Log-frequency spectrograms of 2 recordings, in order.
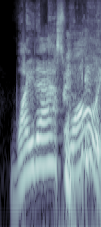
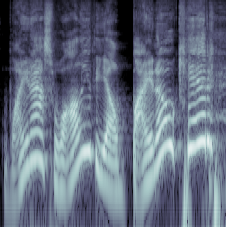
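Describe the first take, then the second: First: Proud reveal. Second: Incredulous laughing. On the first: Alan Cumming's character revealing his old nickname to her, proudly. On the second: Josie recognizing her old classmate, laughing in disbelief. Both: Acted.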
